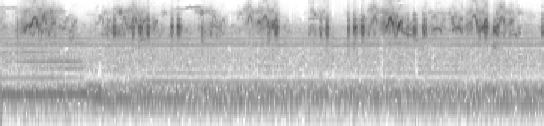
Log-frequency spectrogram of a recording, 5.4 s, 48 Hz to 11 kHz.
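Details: Osprey calling at the nest at Dunrovin Ranch on 10 July 2021, morning, first fish: insistent shrill chirps in rhythmic clusters, a low engine-like drone at the start.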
